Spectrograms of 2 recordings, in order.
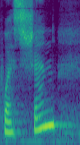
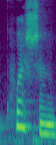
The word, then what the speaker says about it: question: به جای اینکه بگیم question, خیلی از جاها توی تلفظ آمریکایی question گفته میشه و این تلفظ اشتباه نیست, فقط از تکنیک ادغام یا assimilation استفاده شده.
